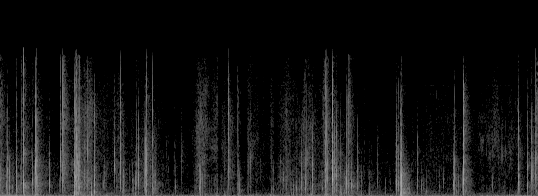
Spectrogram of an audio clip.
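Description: A small, flexible cream-and-gold plastic wipes packet with a round white lid is squeezed and crinkled in latex-gloved hands in front of the face. The result is a steady stream of bright, crisp crinkles and short, sharp crackles, with little low end. One louder snap stands out near the five-second mark.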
